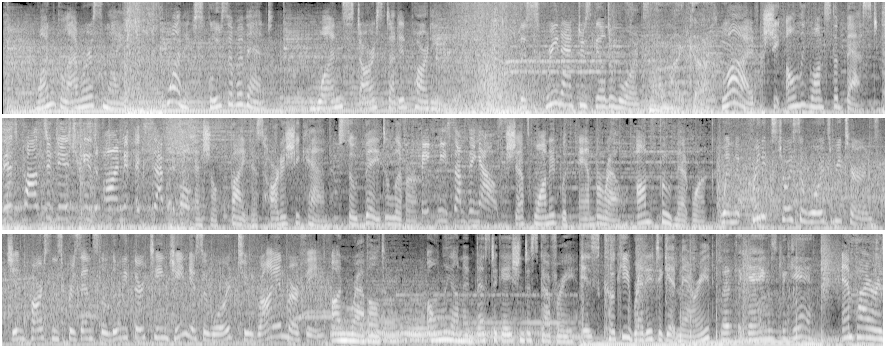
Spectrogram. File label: Promo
